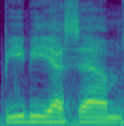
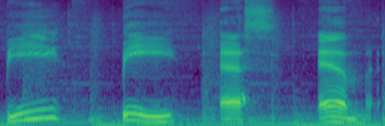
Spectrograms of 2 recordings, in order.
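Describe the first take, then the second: First: The letters are said quickly and loosely. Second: Each letter is said slowly and distinctly.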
